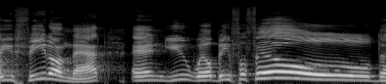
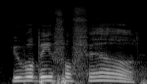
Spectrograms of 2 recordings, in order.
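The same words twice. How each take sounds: First: High, loud, slowing to a stretched "fulfilled"; rousing preaching. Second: Said in the usual way. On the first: Real, not acted. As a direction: proclaim the promise, holding the last word long. Preacher at climax of promise.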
